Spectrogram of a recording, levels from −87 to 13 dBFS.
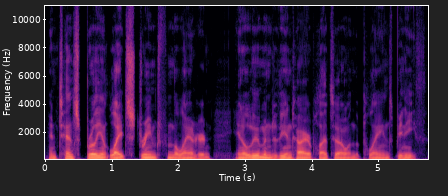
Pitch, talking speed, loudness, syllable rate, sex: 90 Hz, 175 wpm, -17 LUFS, 5.5 syllables/s, male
